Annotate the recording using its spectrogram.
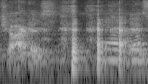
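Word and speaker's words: Chartres: r t r e they pronounce it Charters really really interesting interesting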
